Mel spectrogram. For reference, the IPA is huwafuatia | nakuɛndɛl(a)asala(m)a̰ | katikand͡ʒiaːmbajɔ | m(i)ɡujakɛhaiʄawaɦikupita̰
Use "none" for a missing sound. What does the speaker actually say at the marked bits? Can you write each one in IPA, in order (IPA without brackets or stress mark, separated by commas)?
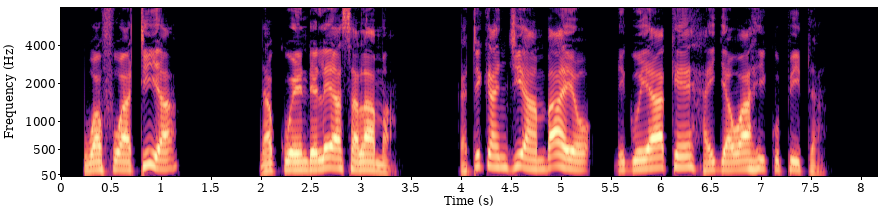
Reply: ɛ, m, i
